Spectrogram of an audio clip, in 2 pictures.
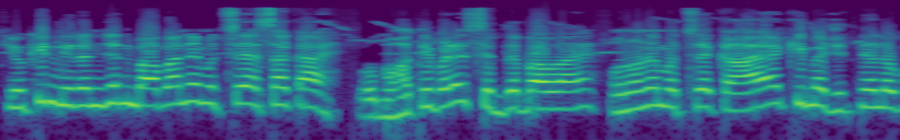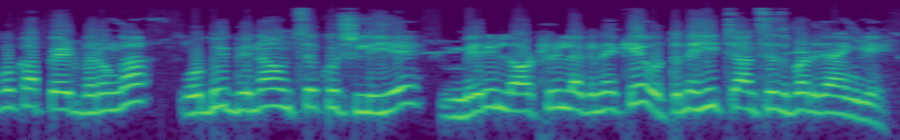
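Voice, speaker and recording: A woman voicing a naive, eager, excitable young male customer in a cartoon moral story, earnest and chatty. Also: high voice, fast talker, hardly any pauses, lightly acted. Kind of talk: acted Hindi moral-story cartoon dialogue.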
